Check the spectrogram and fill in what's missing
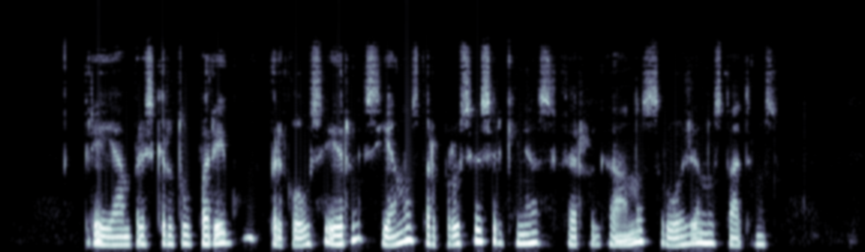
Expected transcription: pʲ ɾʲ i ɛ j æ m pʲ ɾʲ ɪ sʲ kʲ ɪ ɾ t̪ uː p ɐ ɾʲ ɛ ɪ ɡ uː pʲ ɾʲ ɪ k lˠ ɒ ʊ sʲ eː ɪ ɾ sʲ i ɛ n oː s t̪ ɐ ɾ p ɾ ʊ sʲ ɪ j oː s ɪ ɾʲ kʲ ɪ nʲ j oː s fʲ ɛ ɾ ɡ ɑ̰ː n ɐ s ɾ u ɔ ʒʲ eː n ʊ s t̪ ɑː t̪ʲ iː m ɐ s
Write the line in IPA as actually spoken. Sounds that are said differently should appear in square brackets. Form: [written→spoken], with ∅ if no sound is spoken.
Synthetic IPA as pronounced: pʲ ɾʲ i ɛ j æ m pʲ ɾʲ ɪ sʲ kʲ ɪ ɾ t̪ uː p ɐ ɾʲ ɛ ɪ ɡ uː pʲ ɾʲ ɪ k lˠ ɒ ʊ sʲ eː ɪ ɾ sʲ i ɛ n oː s t̪ ɐ ɾ p ɾ ʊ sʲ ɪ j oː s ɪ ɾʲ kʲ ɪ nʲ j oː s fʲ ɛ ɾ ɡ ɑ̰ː n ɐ s ɾ u ɔ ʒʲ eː n ʊ s t̪ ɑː t̪ʲ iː m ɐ s

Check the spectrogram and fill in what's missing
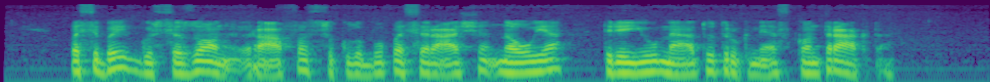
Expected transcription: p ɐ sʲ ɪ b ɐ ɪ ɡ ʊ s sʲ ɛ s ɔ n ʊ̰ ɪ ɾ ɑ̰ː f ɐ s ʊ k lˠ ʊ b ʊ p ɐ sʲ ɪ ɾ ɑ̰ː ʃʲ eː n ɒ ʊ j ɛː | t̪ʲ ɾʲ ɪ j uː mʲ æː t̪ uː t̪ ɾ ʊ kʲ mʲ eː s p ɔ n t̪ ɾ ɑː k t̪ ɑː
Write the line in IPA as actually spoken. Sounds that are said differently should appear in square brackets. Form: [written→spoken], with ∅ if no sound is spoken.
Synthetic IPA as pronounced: p ɐ sʲ ɪ b ɐ ɪ ɡ ʊ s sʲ ɛ [s→z] ɔ n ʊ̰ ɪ ɾ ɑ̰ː f ɐ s ʊ k lˠ ʊ b ʊ p ɐ sʲ ɪ ɾ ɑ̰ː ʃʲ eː n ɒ ʊ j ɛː | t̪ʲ ɾʲ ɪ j uː mʲ æː t̪ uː t̪ ɾ ʊ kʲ mʲ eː s [p→k] ɔ n t̪ ɾ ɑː k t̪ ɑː

